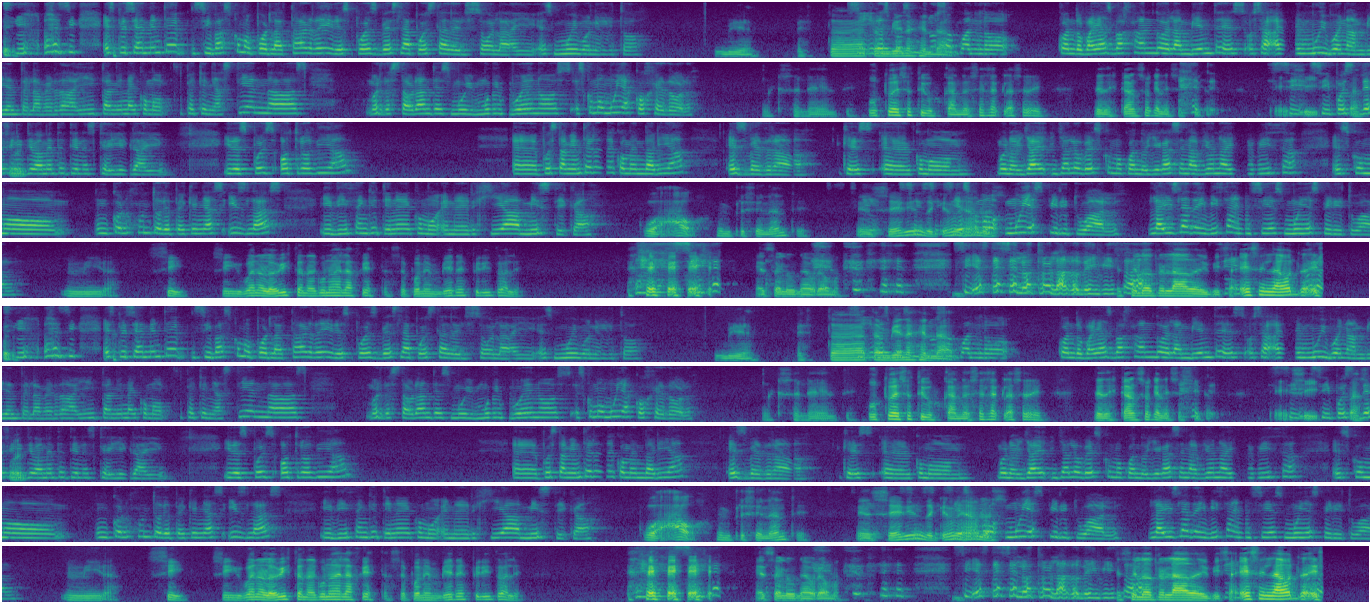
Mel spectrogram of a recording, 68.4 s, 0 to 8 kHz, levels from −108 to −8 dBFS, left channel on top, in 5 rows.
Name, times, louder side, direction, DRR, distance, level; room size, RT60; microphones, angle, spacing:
voice 1, 0.0-6.4 8.5-10.1 10.6-16.7 17.3-20.6 25.4-25.7 26.5-29.0 29.3-30.9 32.5-34.2 34.6-35.5 35.8-37.0 37.3-40.4 40.7-41.7 42.0-43.8 44.2-47.0 49.6-49.8 50.1-52.2 52.5-54.9 61.0-61.3 61.6-61.9 62.8-66.2 66.9-67.1 67.7-67.9, left 3 dB, 35° left, 3.3 m, -37 dB
voice 2, 7.1-7.5 7.9-9.5 21.3-22.0 22.3-24.1 24.6-25.5 26.4-26.8 27.1-27.5 47.5-49.1 49.6-50.9 55.3-55.9 56.4-56.5 56.9-58.4 58.7-59.9 61.0-61.7 62.3-63.1 64.2-64.3 66.0-67.9, right 3 dB, 45° right, 1.6 m, -32 dB
head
